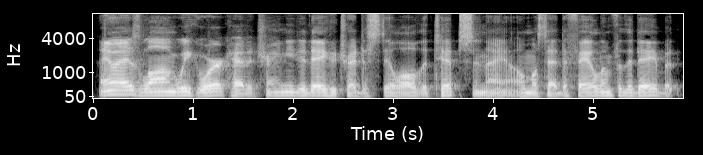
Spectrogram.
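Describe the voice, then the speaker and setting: Wry male podcast co-host; low, gravelly voice. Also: fairly even intonation, fairly quick. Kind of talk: casual gaming podcast chat.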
